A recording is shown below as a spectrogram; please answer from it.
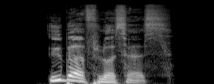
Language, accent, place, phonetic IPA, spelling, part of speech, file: German, Germany, Berlin, [ˈyːbɐflʊsəs], Überflusses, noun, De-Überflusses.ogg
- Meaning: genitive singular of Überfluss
